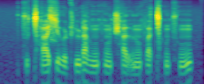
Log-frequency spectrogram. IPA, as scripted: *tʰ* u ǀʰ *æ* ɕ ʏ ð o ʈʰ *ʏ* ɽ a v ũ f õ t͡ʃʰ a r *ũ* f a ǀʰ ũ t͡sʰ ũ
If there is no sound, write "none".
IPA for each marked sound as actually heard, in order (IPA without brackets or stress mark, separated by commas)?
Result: t͡s, a, y, õ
